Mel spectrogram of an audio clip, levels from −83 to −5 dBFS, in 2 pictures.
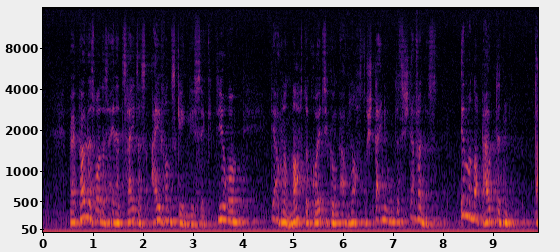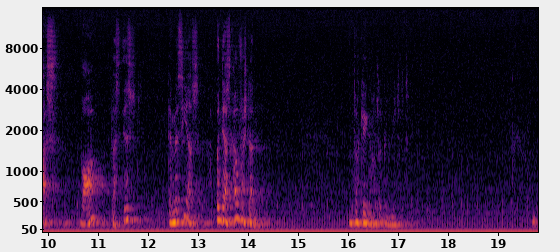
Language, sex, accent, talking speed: German, male, German, 125 wpm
